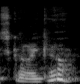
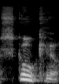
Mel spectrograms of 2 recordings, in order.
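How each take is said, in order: First: The first part has an extra 'ee' sound. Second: The first part ends without an 'ee' sound. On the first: The speaker calls it wrong. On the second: The speaker calls it right.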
